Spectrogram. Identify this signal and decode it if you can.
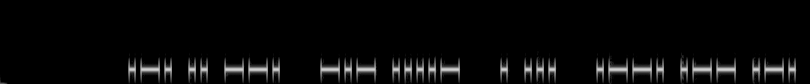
Morse code, heard as a keyed tone, about 20 wpm, 700 Hz. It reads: RIG K4 ES PWR
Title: Practice QSO - Exchange 2 - Info - 20wpm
